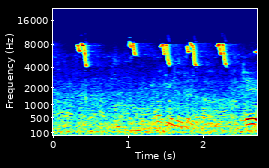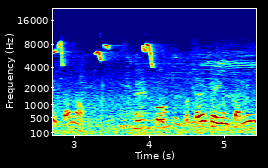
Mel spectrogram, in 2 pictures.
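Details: Jilguero, a saffron finch, entered in the blanco de repique class of the Copa Federación singing contest, 23 02 14. It gives a series of sharp, high, clipped chirps about every half second while people talk nearby.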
